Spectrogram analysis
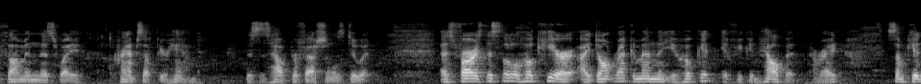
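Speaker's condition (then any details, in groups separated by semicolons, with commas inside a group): No condition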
